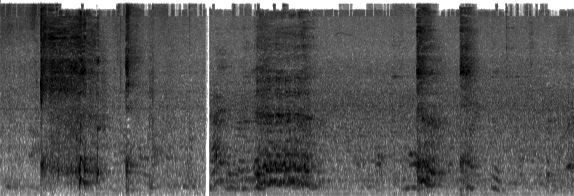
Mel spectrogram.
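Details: Persistent cough: repeated harsh, partly voiced coughs in quick runs with short pauses between them.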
